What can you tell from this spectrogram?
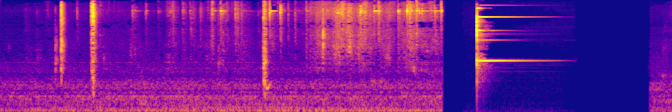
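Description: Steady low rumble of a car's interior with a few light clicks. The sound then cuts out, and a single bright bell-like ding rings out and fades over about a second. The cabin rumble returns near the end.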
